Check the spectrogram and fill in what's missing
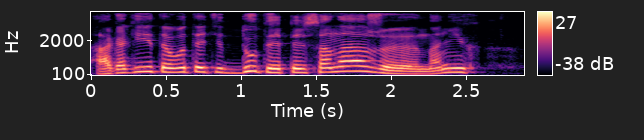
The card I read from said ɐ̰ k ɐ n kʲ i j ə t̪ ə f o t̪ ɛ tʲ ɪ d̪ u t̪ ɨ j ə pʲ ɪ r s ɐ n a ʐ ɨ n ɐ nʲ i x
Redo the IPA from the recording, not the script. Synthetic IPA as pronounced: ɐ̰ k ɐ kʲ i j ə t̪ ə v o t̪ ɛ tʲ ɪ d̪ u t̪ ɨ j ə pʲ ɪ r s ɐ n a ʐ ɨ n ɐ nʲ i x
